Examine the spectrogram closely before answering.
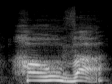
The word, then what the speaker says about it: Hove: Ivo Van Hove, yes, pronounced like that, Hove, has dominated the world theater scene, with productions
